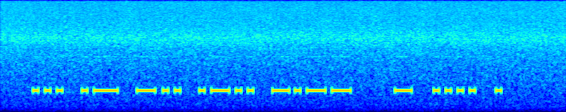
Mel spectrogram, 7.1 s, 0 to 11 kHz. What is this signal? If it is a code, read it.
Morse code, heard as a keyed tone, hand-sent with a bug key, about 16 wpm, 650 Hz. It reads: SADLY THE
